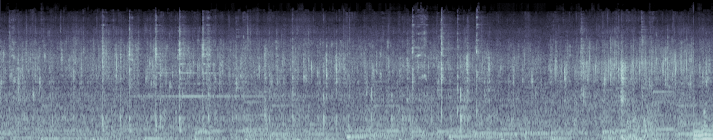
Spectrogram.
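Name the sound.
mung beans being sautéed in a pan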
